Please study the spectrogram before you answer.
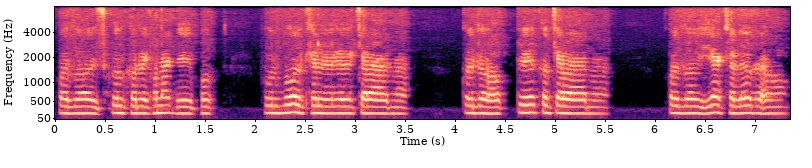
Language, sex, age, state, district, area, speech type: Santali, male, 60+, Jharkhand, Bokaro, rural, spontaneous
